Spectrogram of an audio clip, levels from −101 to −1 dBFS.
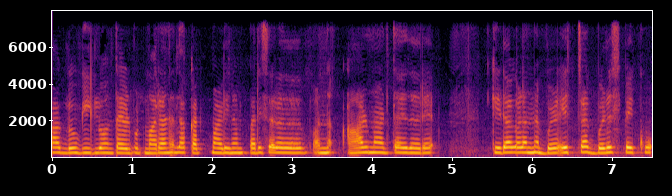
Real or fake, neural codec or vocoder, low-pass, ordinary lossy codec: fake; codec, 16 kHz in and 24 kHz out, 2.2 kbps, FireRedTTS-2 codec; 7.2 kHz; none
